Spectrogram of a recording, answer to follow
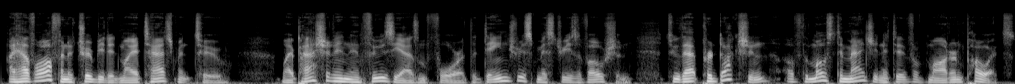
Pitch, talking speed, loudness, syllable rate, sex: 115 Hz, 155 wpm, -18 LUFS, 5.6 syllables/s, male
